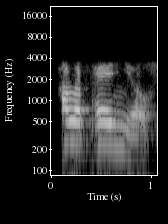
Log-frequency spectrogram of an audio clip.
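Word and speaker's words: jalapeño: Grandma, tell these people how to pronounce jalapeno. Jalapeno.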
